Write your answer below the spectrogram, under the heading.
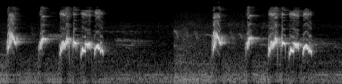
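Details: Red-whiskered bulbul, a caged bird in Thailand, giving southern master-style song meant to teach young birds and stir others: two matching bursts of lively slurred whistles, each opening with a sharp higher note.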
